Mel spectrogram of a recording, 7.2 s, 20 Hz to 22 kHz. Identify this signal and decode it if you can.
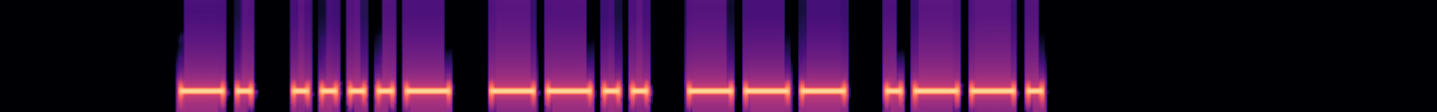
Morse code, heard as a keyed tone, about 17 wpm, 700 Hz. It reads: N4ZOP
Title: USA Call Signs - 5 Characters - 17wpm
